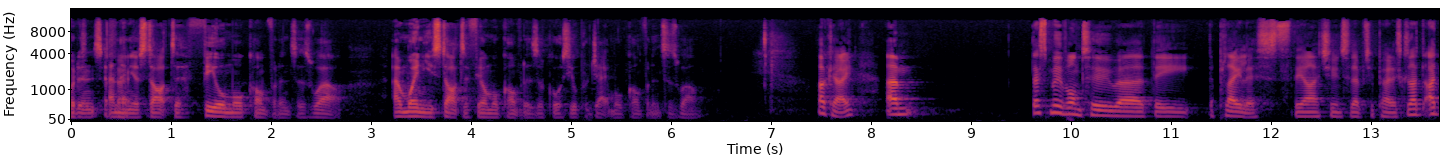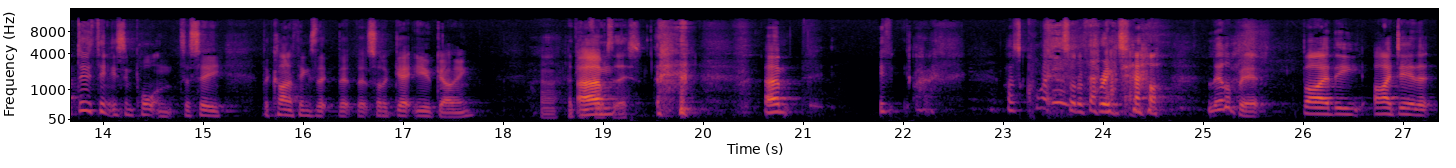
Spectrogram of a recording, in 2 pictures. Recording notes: ITunes Festival 2010 in London. Demonstrated on an audience member.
